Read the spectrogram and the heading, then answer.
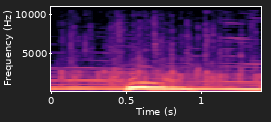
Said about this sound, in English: No, wait, let me do that again because that was mild clapping. Clap better!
